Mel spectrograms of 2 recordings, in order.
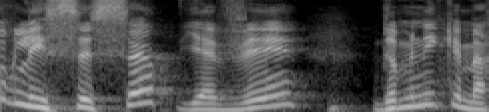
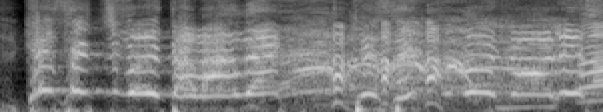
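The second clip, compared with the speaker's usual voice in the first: high furious shout, much louder; angry yelling; 6 dB louder than usual. Retold or imitated. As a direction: scream it at the intruder. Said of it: "je suis comme".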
